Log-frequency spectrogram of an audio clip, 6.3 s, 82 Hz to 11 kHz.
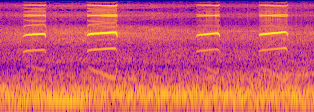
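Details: Dawn nest calls from a female bald eagle asking her mate to take over incubating the egg, December 2013; a series of four upslurred, harmonic-rich whistles separated by short pauses, with a steady low hum underneath.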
